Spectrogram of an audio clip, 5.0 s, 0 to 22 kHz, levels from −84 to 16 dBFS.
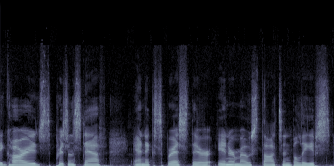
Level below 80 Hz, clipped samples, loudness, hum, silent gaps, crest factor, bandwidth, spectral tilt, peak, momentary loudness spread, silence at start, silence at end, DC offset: -38 dBFS; under 0.1%; -22 LUFS; none; none; 14 dB; 14.5 kHz; -4.5 dB/octave; -8 dBFS; 6 LU; 0 s; 0 s; under 0.1%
